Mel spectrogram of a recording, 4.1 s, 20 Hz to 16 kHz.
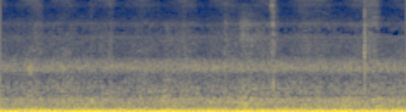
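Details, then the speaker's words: Mahindra Thar ROXX after steering column 14 mm bolt, engine-side bolt and steering rack bolt were refitted with thread lock and fully tightened: only low steady engine hum, previous knock gone; quiet steering, no knock. "देख रहे हो आवाज एकदम से गायब हो गई। तो यह छोटा सा काम है।"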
